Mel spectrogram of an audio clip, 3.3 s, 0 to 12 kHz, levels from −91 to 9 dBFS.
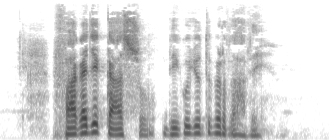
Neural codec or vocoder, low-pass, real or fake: none; 10.8 kHz; real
